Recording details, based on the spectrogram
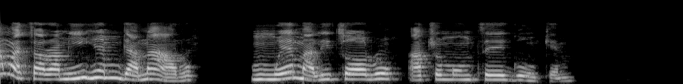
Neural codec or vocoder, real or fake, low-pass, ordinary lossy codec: none; real; 7.2 kHz; none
